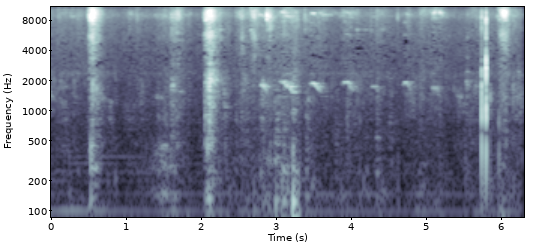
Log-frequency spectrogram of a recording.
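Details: Two dogs playing indoors, a 14-week-old golden retriever mix puppy and a 2.5-year-old jack russell/rat terrier mix; soft, high whimpers come in a short series, with thumps and rustling from the play.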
